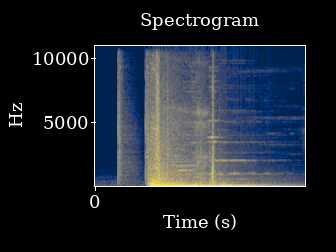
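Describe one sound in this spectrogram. A deep rumbling whoosh swells suddenly with a chime, then slowly fades.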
